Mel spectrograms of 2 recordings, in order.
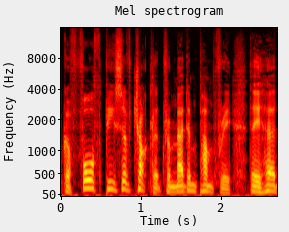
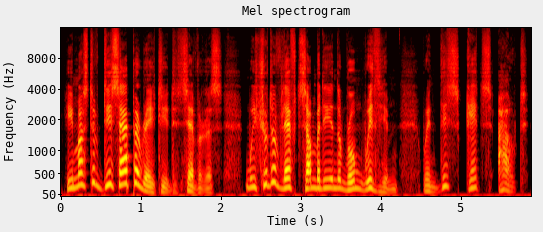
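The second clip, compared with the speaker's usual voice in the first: tag; 10 semitones higher than usual. A narrator's reading. Fudge frets over the escape.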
